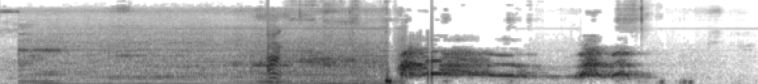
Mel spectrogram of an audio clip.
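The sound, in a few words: dog howling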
